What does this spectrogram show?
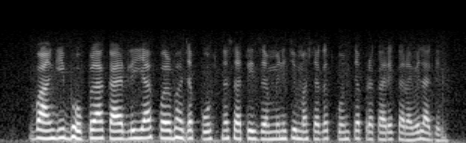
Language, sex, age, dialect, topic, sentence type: Marathi, female, 18-24, Northern Konkan, agriculture, question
